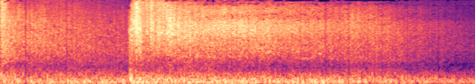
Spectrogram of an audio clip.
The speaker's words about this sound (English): Cue explosions.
